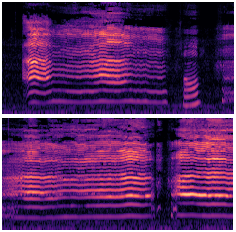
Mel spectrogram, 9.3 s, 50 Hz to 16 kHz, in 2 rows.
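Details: 20-month-old toddler crying for tacos, possibly hungry: sustained wailing cries with breaks for breath while a parent asks what is wrong; an ordinary fussing cry.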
